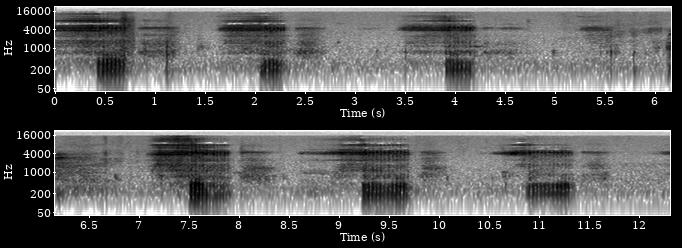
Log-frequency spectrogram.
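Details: Pet dogs making weird noises: wheezy, snore-like breaths, each a hissing rush with a deep grunting core, repeated about every one and a half to two seconds, with seven or eight bursts heard.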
